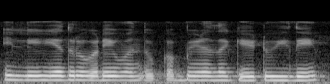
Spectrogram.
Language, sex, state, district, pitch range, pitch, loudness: Kannada, female, Karnataka, Bidar, 185-200 Hz, 195 Hz, -12 LUFS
